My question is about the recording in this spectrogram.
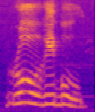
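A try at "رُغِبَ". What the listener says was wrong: Rugiba. Lampirnya fathah filmadi itu. Ya, ulangi rogiba.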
